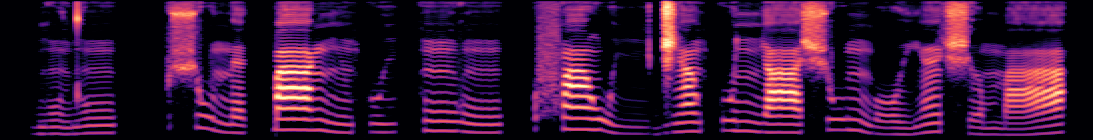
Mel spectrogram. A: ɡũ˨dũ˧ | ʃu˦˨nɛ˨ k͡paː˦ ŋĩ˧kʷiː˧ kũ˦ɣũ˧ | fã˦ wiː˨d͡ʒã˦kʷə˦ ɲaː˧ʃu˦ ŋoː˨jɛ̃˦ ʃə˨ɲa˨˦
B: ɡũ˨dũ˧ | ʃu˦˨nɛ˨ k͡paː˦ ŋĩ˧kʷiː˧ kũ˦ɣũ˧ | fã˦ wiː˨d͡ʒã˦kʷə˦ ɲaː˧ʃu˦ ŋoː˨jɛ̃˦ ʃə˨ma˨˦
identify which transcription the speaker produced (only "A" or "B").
B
